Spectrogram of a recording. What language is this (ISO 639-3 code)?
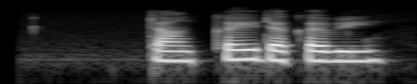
pus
